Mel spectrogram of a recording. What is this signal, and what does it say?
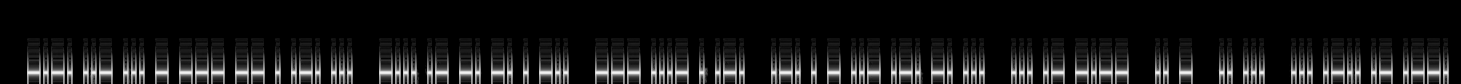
Morse code, heard as a keyed tone, about 30 wpm, 550 Hz. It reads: CUSTOMERS BANNED OVER RETURNS SAY IT IS SLAP
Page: News Headlines in Morse Code at 30 WPM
